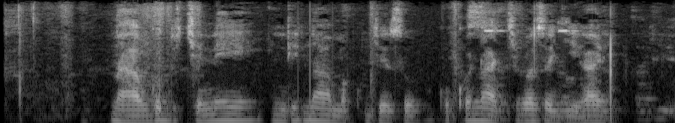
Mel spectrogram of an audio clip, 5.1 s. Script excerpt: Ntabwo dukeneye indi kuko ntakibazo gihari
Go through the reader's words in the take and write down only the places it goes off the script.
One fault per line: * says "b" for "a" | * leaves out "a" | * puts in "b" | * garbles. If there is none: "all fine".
* puts in "nama kugeza ubu"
